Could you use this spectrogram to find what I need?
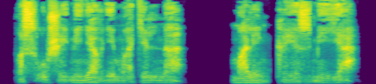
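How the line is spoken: Quiet. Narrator (Russian): тихо произнес

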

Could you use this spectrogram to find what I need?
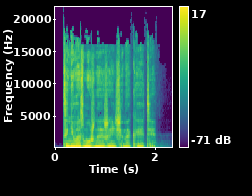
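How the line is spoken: Affectionate. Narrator (Russian): произнес он ласково

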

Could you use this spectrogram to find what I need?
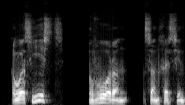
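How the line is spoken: Plain question. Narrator (Russian): спросила Сибил

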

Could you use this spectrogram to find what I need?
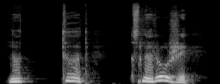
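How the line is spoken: Hesitant. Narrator (Russian): начала Мария Дишер неуверенно

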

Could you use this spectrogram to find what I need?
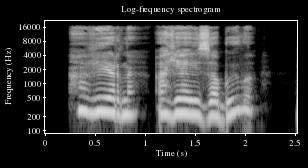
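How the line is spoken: Blissful whisper. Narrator (Russian): блаженно прошептала Варя

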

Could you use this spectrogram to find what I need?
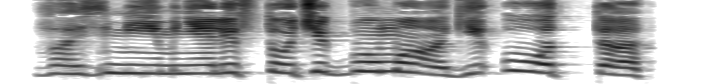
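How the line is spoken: Hissed through teeth. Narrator (Russian): процедила я

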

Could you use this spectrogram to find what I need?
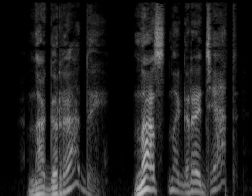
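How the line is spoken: Barely audible whisper. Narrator (Russian): чуть слышно прошептал Андрей

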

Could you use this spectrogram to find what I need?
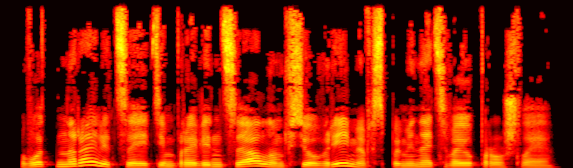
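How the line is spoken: Grumbling mutter. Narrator (Russian): пробурчал он

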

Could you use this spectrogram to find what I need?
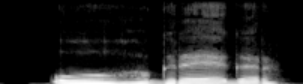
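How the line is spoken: Drawn-out, strange tone. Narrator (Russian): протянула она таким странным тоном

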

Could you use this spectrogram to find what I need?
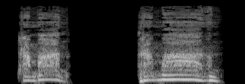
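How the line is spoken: Loud whispered call. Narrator (Russian): позвала Ангелина громким шепотом

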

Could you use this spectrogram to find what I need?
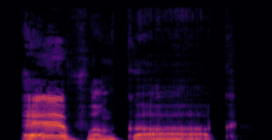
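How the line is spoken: Drawling woman. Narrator (Russian): протянула женщина

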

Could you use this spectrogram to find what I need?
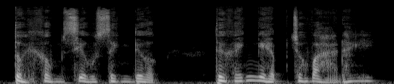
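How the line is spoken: Eerie hissing, wind-blended. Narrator (Vietnamese): Cái bóng người khẽ rít lên từng hồi, giọng nói của ông hòa theo tiếng gió

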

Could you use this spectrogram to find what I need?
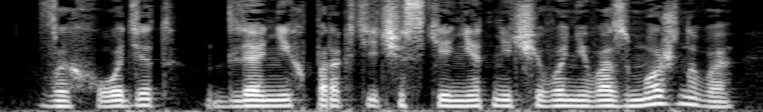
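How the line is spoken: Plain. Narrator (Russian): спросил доктор

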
